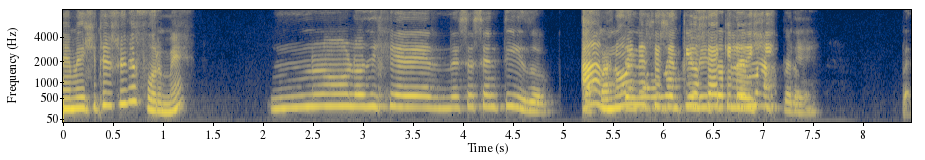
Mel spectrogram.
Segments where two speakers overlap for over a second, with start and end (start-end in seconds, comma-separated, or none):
5.2-7.5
